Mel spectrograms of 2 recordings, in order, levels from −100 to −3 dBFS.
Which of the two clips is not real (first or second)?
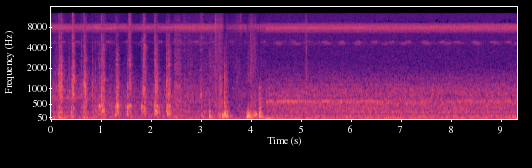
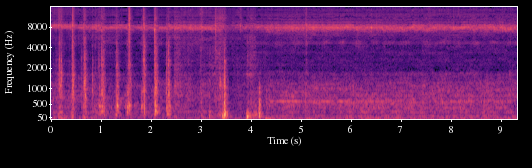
second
